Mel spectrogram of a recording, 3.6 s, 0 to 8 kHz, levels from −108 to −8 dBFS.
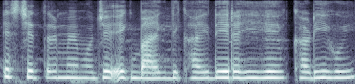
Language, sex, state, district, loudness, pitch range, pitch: Hindi, female, Madhya Pradesh, Bhopal, -17 LUFS, 220-230 Hz, 230 Hz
